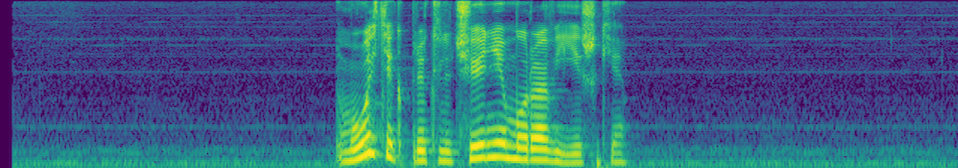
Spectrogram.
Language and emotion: Russian, positive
